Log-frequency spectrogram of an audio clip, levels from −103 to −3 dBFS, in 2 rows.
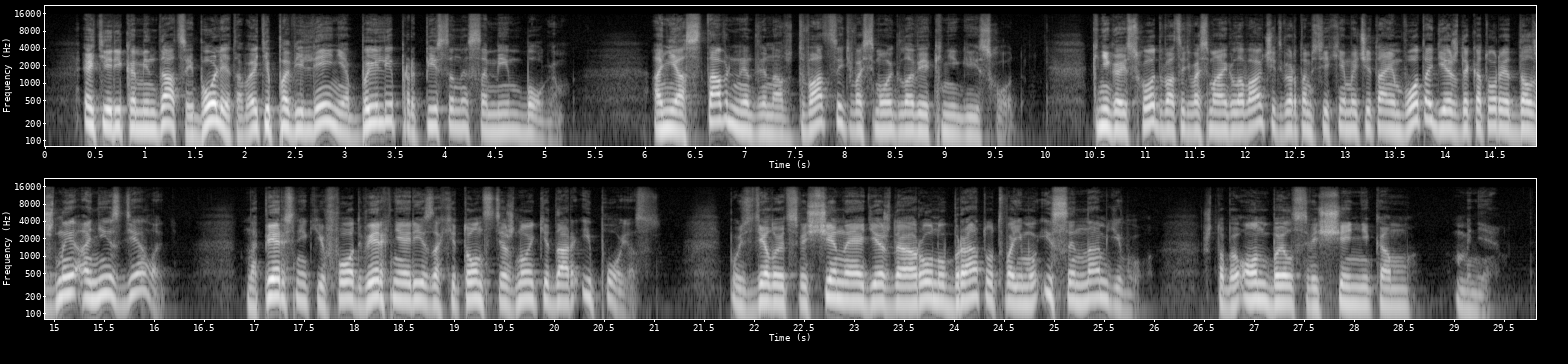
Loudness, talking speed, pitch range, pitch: -21 LUFS, 115 wpm, 150-180 Hz, 160 Hz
